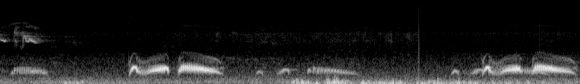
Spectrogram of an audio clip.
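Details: Spotted dove female call for luring birds: repeated loud double coos with harmonics, separated by quieter short cooing notes. A faint high chirp is heard at the start.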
